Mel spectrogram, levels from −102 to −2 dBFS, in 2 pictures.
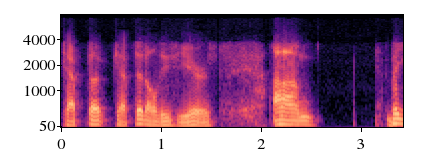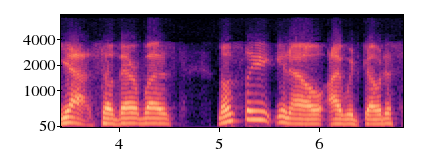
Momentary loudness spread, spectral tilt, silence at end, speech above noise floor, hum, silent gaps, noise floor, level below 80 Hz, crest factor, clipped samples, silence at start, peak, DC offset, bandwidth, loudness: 11 LU; -9.5 dB/octave; 0.1 s; 44 dB; none; none; -63 dBFS; -40 dBFS; 18 dB; under 0.1%; 0 s; -2 dBFS; under 0.1%; 5 kHz; -20 LUFS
